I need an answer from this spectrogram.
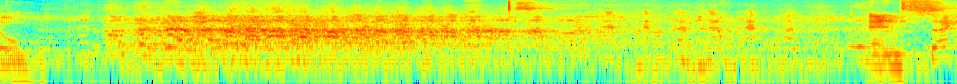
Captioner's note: audience Laughing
